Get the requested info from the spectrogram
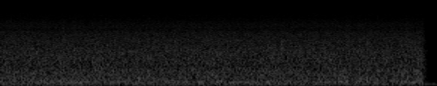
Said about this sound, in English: As you're spending this time with the Father, you notice a waterfall. And there is this beautiful, refreshing, inviting water cascading over this waterfall.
